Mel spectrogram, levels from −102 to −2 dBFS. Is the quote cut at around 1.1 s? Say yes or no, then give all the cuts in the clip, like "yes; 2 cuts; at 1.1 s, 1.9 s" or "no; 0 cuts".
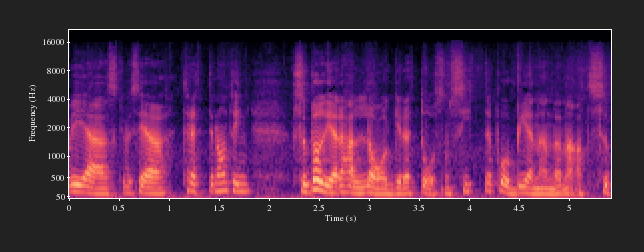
yes; 1 cut; at 1.1 s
